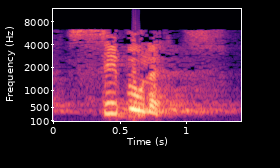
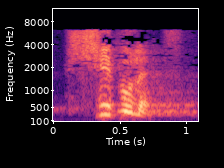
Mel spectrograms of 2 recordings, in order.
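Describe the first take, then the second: First: The word begins with an 's' sound. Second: The word begins with a 'sh' sound. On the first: The speaker is exposed as an enemy. The speaker calls it wrong. "Met een S" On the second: The speaker is from the group allowed to cross. The speaker calls it right. "Dus je moet het uitspreken als sh"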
